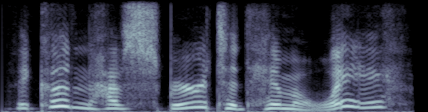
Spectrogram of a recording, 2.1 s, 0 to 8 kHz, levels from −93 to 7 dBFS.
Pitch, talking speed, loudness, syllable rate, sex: 300 Hz, 170 wpm, -18 LUFS, 5.7 syllables/s, female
